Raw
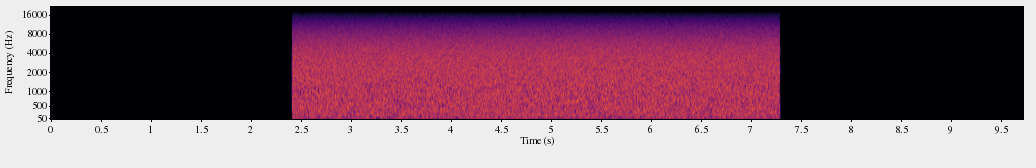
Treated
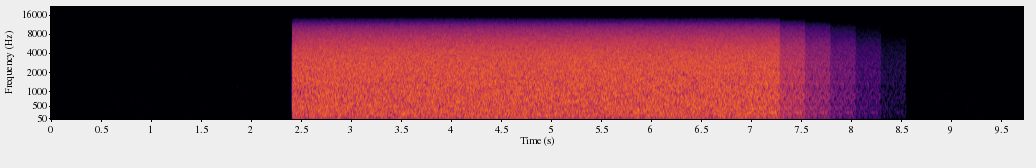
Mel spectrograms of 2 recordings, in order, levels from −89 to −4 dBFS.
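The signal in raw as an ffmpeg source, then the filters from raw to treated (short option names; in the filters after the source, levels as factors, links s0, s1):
-f lavfi -i "anoisesrc=c=white:d=4.87:r=44100:seed=1,highpass=f=91,lowpass=f=4300,volume=-20.3dB"
-filter_complex "[0:a]lowpass=f=11000:w=0.5412,lowpass=f=11000:w=1.3066,acontrast=84,asplit=2[s0][s1];[s1]aecho=0:1:253|506|759|1012|1265:0.398|0.163|0.0669|0.0274|0.0112[s2];[s0][s2]amix=inputs=2:normalize=0"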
